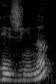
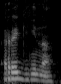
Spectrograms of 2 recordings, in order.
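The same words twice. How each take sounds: First: The name is pronounced the Portuguese way. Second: The name is pronounced the German way. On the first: The speaker calls it wrong. "não se pronuncia Regina" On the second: The speaker calls it right. "se pronuncia Regina, em alemão"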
